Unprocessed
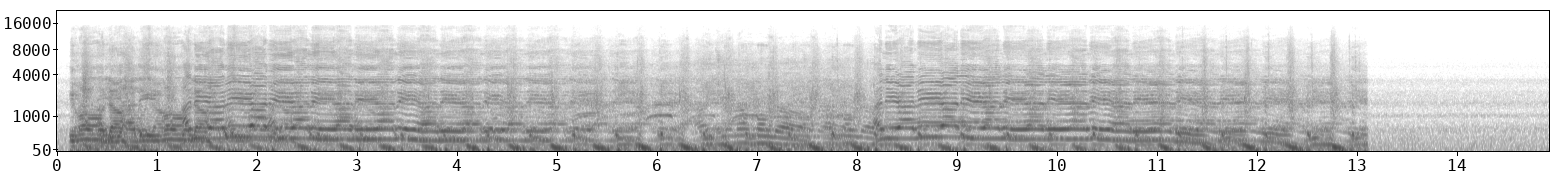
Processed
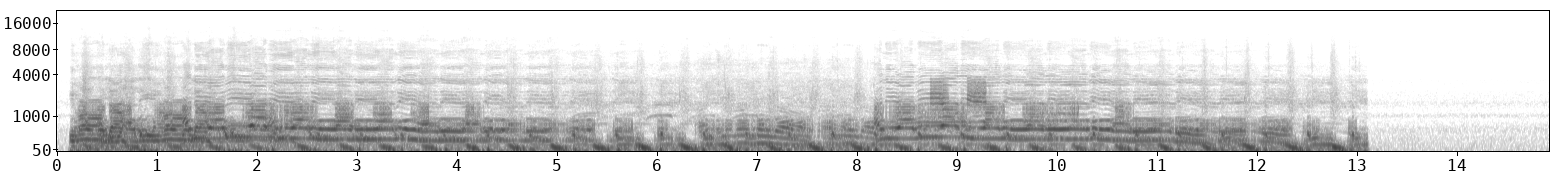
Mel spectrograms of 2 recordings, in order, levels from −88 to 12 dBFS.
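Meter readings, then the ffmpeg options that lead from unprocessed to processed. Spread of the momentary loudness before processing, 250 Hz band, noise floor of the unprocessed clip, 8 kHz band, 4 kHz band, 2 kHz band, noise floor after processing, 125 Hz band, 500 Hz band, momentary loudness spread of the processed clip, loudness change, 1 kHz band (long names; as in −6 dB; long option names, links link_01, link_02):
5 LU, +3.0 dB, −53 dBFS, below −10 dB, −11.5 dB, −6.0 dB, −66 dBFS, +3.0 dB, +2.5 dB, 5 LU, +2.0 dB, +1.5 dB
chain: -af "afwtdn=0.0398,volume=3dB"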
